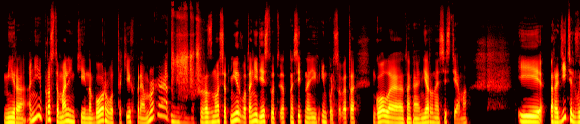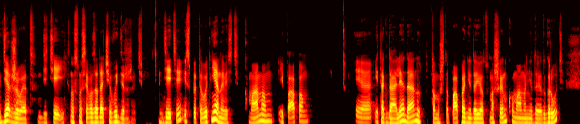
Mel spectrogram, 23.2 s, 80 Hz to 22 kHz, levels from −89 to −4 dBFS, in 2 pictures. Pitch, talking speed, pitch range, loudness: 125 Hz, 140 wpm, 115-140 Hz, -28 LUFS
